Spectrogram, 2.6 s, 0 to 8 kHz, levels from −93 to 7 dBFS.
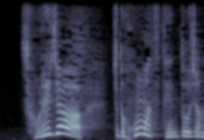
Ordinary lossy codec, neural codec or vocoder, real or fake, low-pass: none; none; real; none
